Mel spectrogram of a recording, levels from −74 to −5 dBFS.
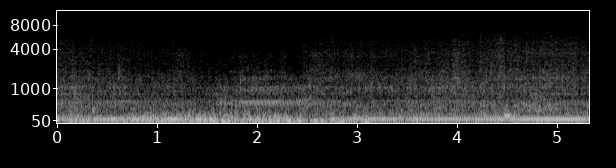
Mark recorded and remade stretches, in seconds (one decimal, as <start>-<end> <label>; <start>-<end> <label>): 0.0-0.9 remade; 0.9-1.5 recorded; 1.5-1.9 remade; 1.9-5.3 recorded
